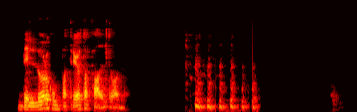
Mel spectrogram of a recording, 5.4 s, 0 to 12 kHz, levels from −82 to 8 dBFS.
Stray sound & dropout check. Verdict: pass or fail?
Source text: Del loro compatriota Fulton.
fail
